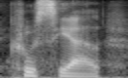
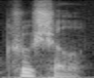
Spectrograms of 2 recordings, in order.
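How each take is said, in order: First: It is said with a Southern European accent. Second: It is said with a native English pronunciation. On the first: The speaker calls it wrong. "Spanish, Italian, and French cousins often say crucial" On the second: The speaker calls it right. "but it's actually crucial"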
